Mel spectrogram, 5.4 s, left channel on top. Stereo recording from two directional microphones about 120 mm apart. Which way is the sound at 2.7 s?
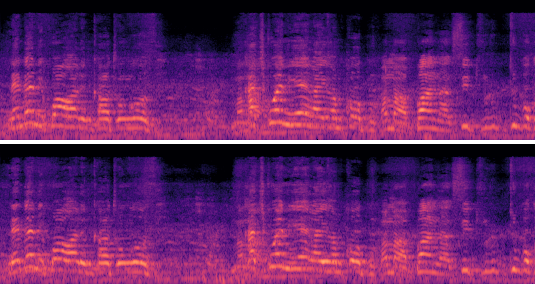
15° left (ahead or behind).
